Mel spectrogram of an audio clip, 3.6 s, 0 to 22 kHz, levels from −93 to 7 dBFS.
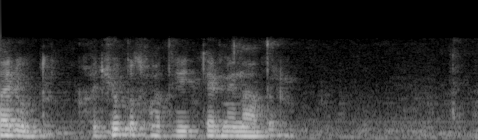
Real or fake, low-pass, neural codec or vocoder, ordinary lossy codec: real; 7.2 kHz; none; Opus, 24 kbps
